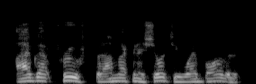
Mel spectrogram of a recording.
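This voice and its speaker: A very fast, somewhat breathy delivery with a Canadian accent, a dark, mellow tone and a dry, close sound with no echo. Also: man. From Manitoba, Canada. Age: 60s. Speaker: psychic medium and contactee. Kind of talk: podcast interview.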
